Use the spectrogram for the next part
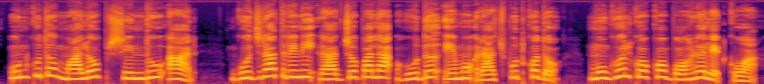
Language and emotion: Santali, neutral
